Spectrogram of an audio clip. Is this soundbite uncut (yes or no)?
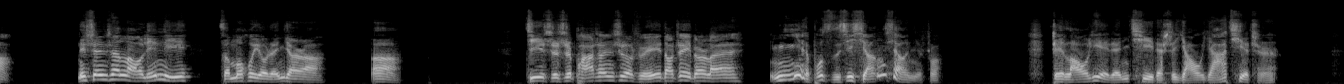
yes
